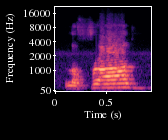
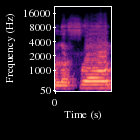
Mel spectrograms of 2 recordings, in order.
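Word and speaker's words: Laphroaig: The infamous Lafrog or Lafro, depending upon whether you're pronouncing it correctly or incorrectly.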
